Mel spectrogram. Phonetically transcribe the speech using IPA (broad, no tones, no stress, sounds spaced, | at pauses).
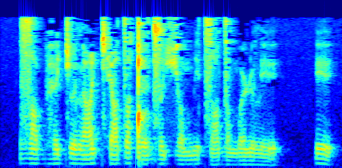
zˤ ɑ bʱ ɜ c ʊ l ɑ cʰ ɪ tˤ ʊ ǃ ə d͡z ɔ ç ɔ m i t͡s ɑ dˤ ə m ɔ ɳ ʊ l ɪ | ɪ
